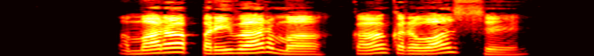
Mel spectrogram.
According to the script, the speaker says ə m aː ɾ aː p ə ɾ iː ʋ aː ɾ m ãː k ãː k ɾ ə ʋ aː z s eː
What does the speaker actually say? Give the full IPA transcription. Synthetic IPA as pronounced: ə m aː ɾ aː p ə ɾ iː ʋ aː ɾ m ãː k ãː k ɾ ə ʋ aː z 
